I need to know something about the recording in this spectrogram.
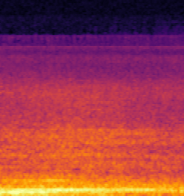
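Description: A car driving past, its low engine hum loudest at the start and fading as it moves away.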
